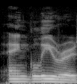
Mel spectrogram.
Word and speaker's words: Angliru: How do you pronounce it? Angliru. Angliru, sorry.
